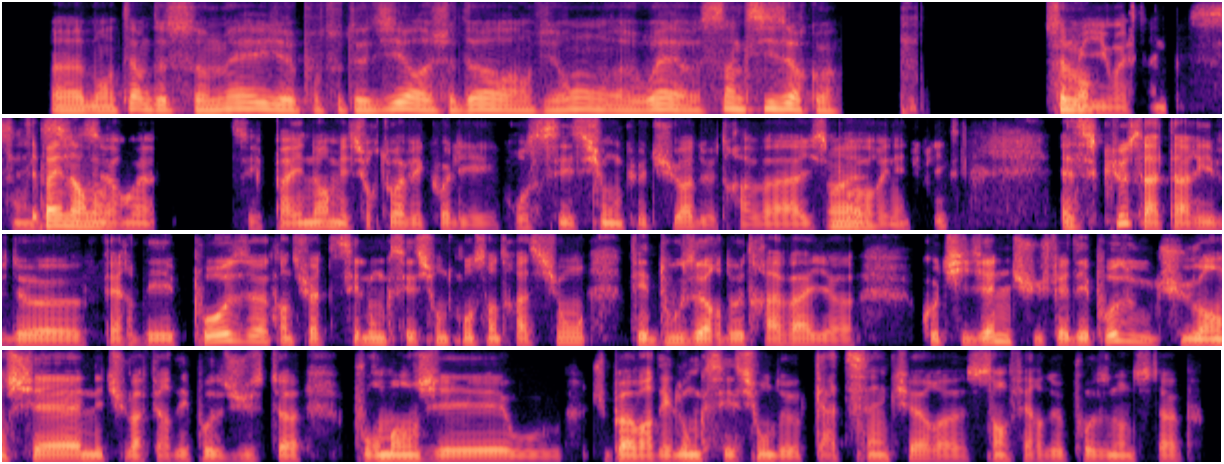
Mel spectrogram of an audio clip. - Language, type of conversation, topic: French, advice, Comment prévenir la fatigue mentale et le burn-out après de longues sessions de concentration ?
- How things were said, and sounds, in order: other background noise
